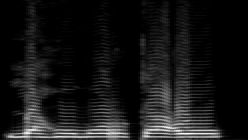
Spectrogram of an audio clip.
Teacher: کلمت ارکعوا کی شروعات میں الف ہے تو یہ حمزۃ وصل ہے، ہمیں حمزہ کو ظاہر نہیں کرنا ہے. میم کے بعد سیدھا حرف الرا پڑھیں گے. پھر جو کہ حرف الرا ہے اور اس پہ جزم ہے تو یہاں را کا حکم ہے تفخیم کیونکہ یہاں میم پہ پیش ہے تو ہم را کو بھاری آواز میں پڑھیں گے. · کلمت لہم میں یہاں ہا پہ اور میم پہ پیش ہے، لہذا ہم یہ دونوں پیش کو ظاہر کریں گے اور اسے برابر سا ادا کریں گے.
